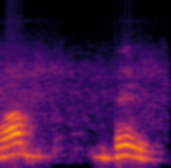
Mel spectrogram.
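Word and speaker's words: ربِّ: So the reason why there are 2 letter B's here is because the objective, the goal is to pronounce the letter B twice, right? As if it's bouncing, right? So Rabbil.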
